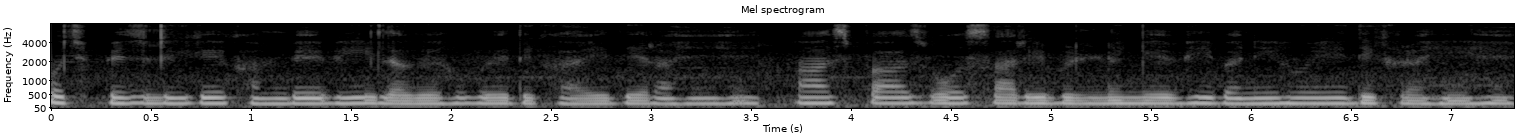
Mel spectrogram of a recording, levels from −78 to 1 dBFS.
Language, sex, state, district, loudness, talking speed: Hindi, female, Maharashtra, Solapur, -29 LUFS, 170 wpm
